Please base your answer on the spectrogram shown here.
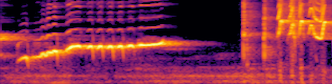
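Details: Murai batu lure to get a lazy male singing: one long, slowly rising whistle with a trilled texture, a pause, then a burst of rapid high chattering.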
